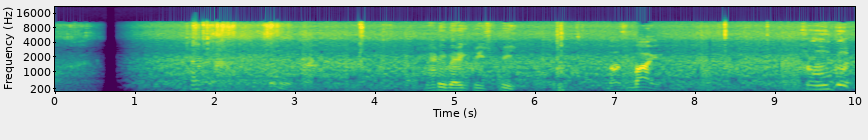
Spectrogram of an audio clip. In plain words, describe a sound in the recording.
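An older man talks close by.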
